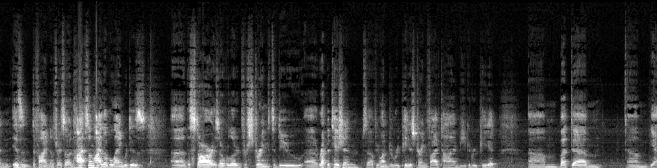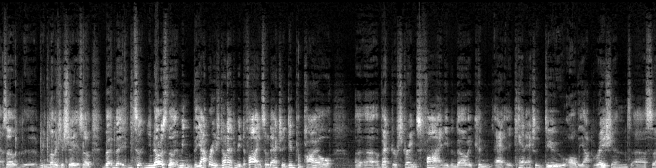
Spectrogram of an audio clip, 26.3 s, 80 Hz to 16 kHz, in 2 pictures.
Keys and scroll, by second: 13.6-15.8 typing.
